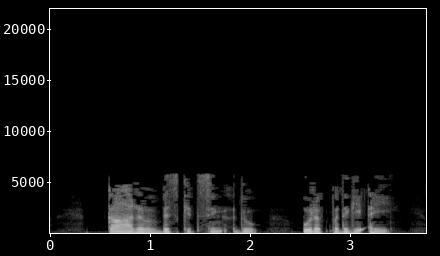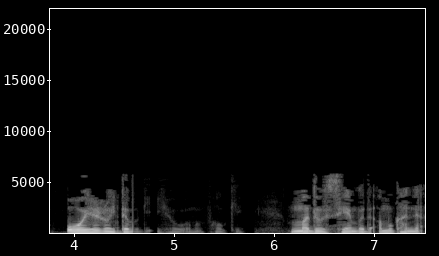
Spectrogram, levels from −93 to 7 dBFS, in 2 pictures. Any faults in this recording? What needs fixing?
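The whole clip carries plainly audible codec damage. Nothing is present above 5.8 kHz. This points to a very low bitrate, around 24 kbps. The likely cause is MP3 compression. At such a rate the encoder runs short of bits. It drops weaker frequency lines frame by frame and cuts the treble at a fixed point. That loss is what you hear across the speech. To prevent it, encode at a higher bitrate or keep a lossless copy.

From 4.59 to 5.82 s the level drops by about 22 dB, then returns. The likely cause is one channel inverted before the mix to mono. With one side's polarity reversed, content shared by both channels cancels in the sum. Only the difference between the two channels remains. That leaves this stretch far quieter than the audio around it. To prevent it, check channel polarity before downmixing to mono.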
